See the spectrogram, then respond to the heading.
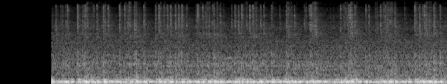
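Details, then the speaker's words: Ford 347 stroker V8, 9.5:1 compression, Anderson N91 cam, 205cc 11R heads, Ford Motorsport intake, 750 carb: deep, lumpy, choppy popping idle with strong low rumble; healthy big-cam idle, though an exhaust leak at the collectors needs fixing. "that sound good on it popping popcorn look at that Anderson cam there you right there shout out out to Anderson Ford Motorsport you ain't ly that n91 is sounding awesome"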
